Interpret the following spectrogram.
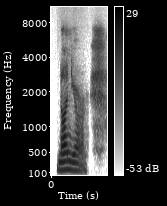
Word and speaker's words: Nāṉ Ār: Am I pronouncing it correctly? Yes. Nāṉ Ār.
